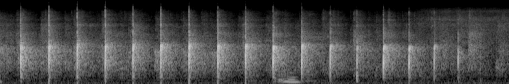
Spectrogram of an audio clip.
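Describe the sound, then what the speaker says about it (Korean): A church congregation at a Sunday worship service claps in a steady, even rhythm: about a dozen and a half sharp, loud beats in unison at a brisk regular pace, with no voices on top. "우리 뜨겁게 박수로 격려해 주시기 바랍니다"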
